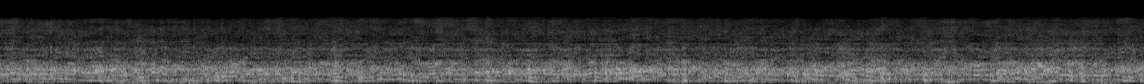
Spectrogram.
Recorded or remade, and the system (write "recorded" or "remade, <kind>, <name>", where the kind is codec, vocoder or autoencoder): remade, codec, SNAC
